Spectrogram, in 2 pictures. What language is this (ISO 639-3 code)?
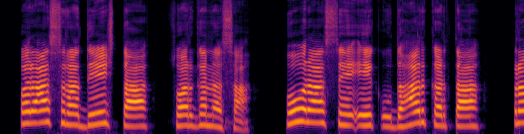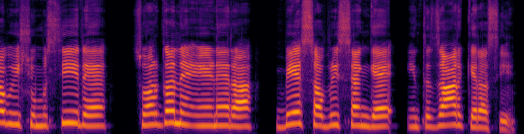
kfx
